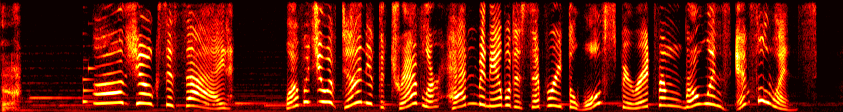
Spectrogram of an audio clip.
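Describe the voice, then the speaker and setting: A put-on character voice at an extremely high pitch moves at a moderate pace over faint music in the background. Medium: video game. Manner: teasing.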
